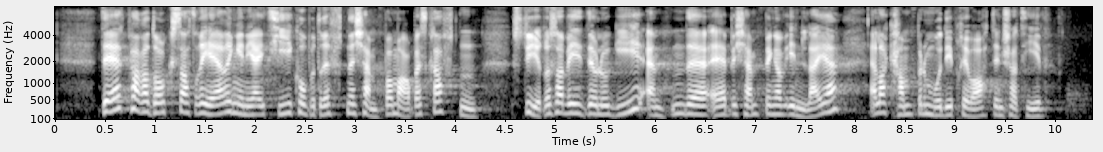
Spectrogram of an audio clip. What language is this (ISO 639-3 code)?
nor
